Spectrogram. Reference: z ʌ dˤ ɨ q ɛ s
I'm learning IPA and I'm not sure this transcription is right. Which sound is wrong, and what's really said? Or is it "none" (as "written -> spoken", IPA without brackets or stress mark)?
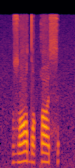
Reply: ʌ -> ɔ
